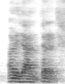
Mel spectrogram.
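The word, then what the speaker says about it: horizontal: 아이 허라이즌 명사 수평 그리고 수평 그럴 때는 허리라고 발음해요. 허라이가 아니라 허라이잔이 아니라 허리잔틀 수평 얼마나 멋있습니까?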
